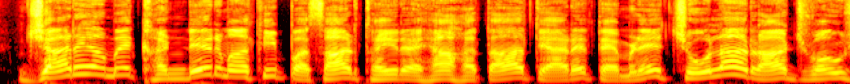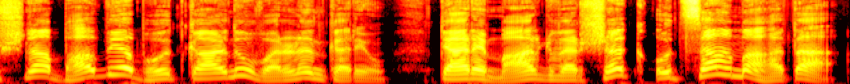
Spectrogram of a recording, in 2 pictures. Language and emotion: Gujarati, happy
